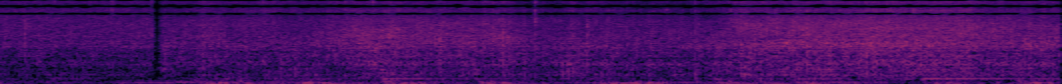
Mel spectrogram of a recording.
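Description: Stir-fry vegetables sizzling in hot oil in a frying pan: a steady hiss that swells about two seconds in and again near the end, with a single sharp click about a second in.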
